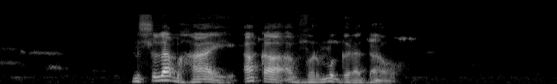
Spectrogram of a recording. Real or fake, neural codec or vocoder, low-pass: fake; codec, 24 kHz, 3 kbps, HILCodec; 10.8 kHz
